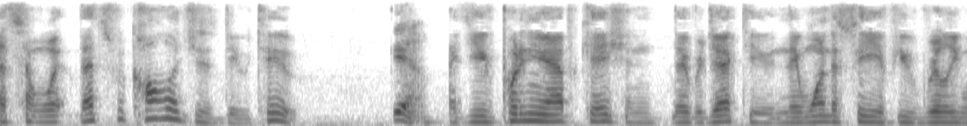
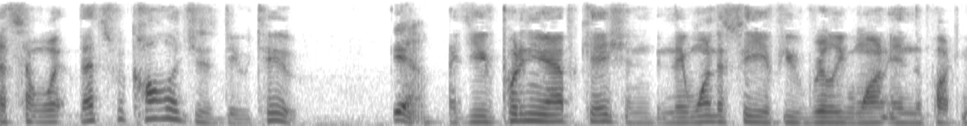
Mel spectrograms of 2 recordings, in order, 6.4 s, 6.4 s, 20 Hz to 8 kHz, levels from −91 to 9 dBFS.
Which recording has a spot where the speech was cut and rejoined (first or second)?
second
